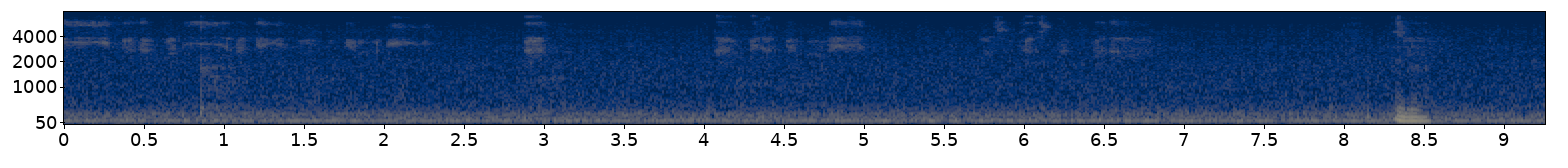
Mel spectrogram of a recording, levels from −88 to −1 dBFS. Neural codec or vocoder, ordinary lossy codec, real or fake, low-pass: none; none; real; 7.2 kHz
